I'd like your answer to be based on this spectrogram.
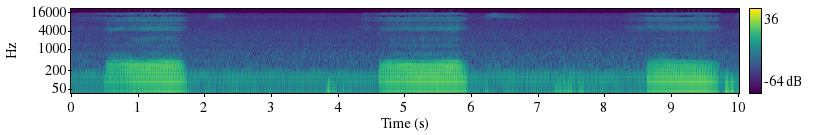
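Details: Three deep, buzzing snores on the in-breath, roughly every four seconds, about 15 a minute, over a steady hum, from a man in deep sleep; snoring.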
